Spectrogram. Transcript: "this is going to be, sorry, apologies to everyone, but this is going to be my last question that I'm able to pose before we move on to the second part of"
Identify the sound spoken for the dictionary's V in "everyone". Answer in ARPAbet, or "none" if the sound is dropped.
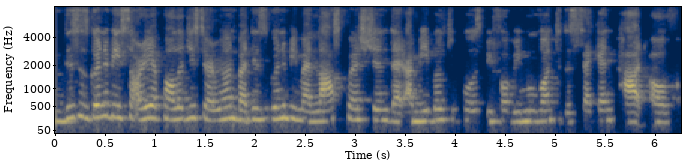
none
